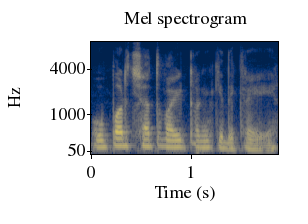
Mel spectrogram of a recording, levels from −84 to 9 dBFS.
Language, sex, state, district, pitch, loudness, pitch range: Hindi, male, Bihar, Lakhisarai, 125 Hz, -20 LUFS, 110-140 Hz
